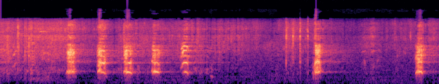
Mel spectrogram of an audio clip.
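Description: A dog barking: a quick run of five barks about half a second apart, starting about a second in, then two single barks spaced out after it.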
